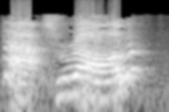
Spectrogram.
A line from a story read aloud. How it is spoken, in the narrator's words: cried Wolf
